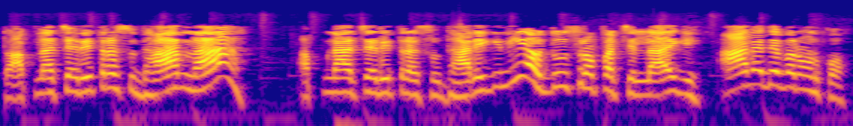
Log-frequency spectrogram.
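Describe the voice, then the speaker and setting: A woman voicing a domineering, scheming middle-aged mother in a cartoon story, loud and scolding. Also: medium pitch, moderate pace, no room sound, dull audio, faint music behind, lightly acted.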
